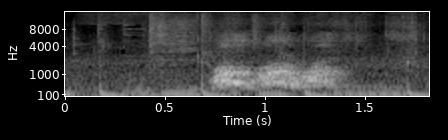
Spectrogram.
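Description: Dogs barking nearby, several sharp woofs in quick succession over about two seconds, with a burst of louder, noisier barking in the middle.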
